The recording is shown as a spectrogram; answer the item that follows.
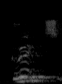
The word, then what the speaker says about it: Groot: It's Groot, because it must rhyme with roots.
